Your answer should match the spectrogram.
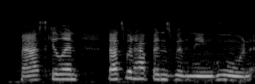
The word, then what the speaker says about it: ningún: that's what happens with ningún, and you add the accent mark because you've made uno into un, which is one syllable.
